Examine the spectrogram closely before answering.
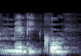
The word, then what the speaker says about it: medicó: La segunda palabra sería medicó. Esta palabra, como podemos ver, pues ya tiene una tilde marcada en la última sílaba, lo cual lo haría una palabra aguda.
